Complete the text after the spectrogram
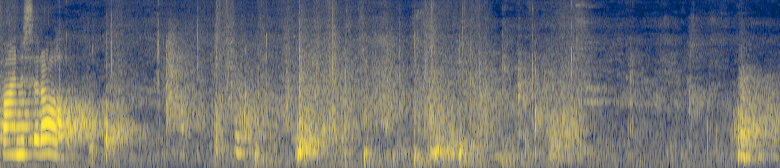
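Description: Bare feet patter softly on a wooden floor.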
